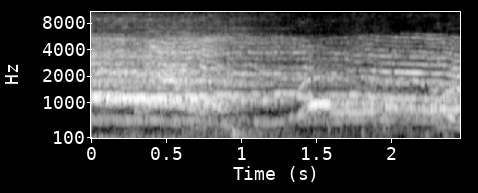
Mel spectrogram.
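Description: A group of children shouting and cheering excitedly, many voices at once. A long high cry dominates the first second, then overlapping short yells follow.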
